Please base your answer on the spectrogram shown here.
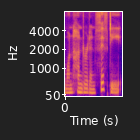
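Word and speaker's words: fifteen: With teen numbers, the stress lands on the second syllable. It's a long rising sound, 15. Compare that to T numbers, the stress hits the first syllable and the ending is blunt and flat, 50.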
